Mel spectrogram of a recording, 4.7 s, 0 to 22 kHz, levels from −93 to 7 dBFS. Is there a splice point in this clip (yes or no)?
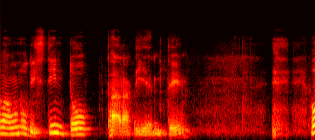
yes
